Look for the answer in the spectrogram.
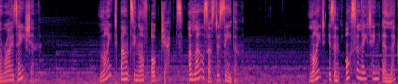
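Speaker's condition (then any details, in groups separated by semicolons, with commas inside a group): No condition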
